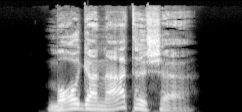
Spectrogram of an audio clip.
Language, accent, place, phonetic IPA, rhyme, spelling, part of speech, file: German, Germany, Berlin, [mɔʁɡaˈnaːtɪʃɐ], -aːtɪʃɐ, morganatischer, adjective, De-morganatischer.ogg
- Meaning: inflection of morganatisch: 1. strong/mixed nominative masculine singular 2. strong genitive/dative feminine singular 3. strong genitive plural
